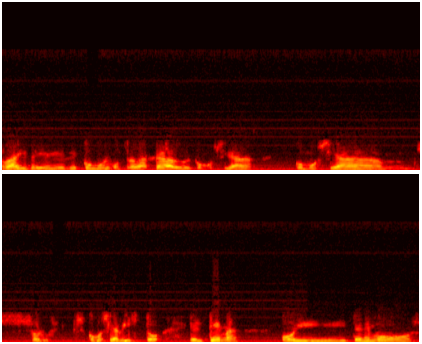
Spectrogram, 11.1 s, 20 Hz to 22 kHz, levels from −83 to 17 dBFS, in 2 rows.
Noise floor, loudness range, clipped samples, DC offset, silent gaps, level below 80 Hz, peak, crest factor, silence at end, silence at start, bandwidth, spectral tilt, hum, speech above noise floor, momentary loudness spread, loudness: -50 dBFS; 4 LU; under 0.1%; under 0.1%; none; -54 dBFS; -4 dBFS; 20 dB; 0.05 s; 0 s; 16 kHz; -8 dB/octave; none; 28 dB; 13 LU; -23 LUFS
